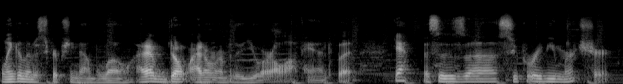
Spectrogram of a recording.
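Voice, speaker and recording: A man's voice: medium pitch, brisk, creaky, soft background music. A man hosting a live stream, talking casually and explaining his thinking to viewers in a conversational way. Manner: conversational, explanatory, often checking in with "right?". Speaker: host of an earphone review live stream.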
